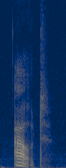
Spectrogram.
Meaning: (adverb) 1. Away from the inside or centre 2. Away from, or at a distance from, some point of reference or focus
- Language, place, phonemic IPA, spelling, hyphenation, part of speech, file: English, California, /ˈaʊ̯t/, out, out, adverb / preposition / noun / verb / adjective / interjection, En-us-out.ogg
